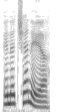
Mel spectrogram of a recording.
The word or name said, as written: inoceneia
